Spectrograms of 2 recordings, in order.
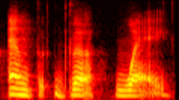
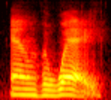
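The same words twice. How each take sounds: First: The words are said separately without blending. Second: The words are blended together like one word. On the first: The speaker calls it wrong. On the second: The speaker calls it right. "she blends the d consonant at the end of and with the next sound"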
